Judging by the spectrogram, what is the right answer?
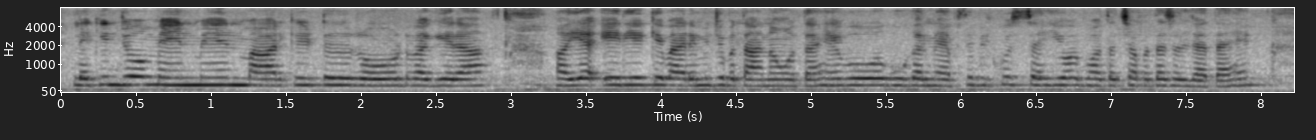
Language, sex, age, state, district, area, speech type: Urdu, female, 30-45, Delhi, East Delhi, urban, spontaneous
